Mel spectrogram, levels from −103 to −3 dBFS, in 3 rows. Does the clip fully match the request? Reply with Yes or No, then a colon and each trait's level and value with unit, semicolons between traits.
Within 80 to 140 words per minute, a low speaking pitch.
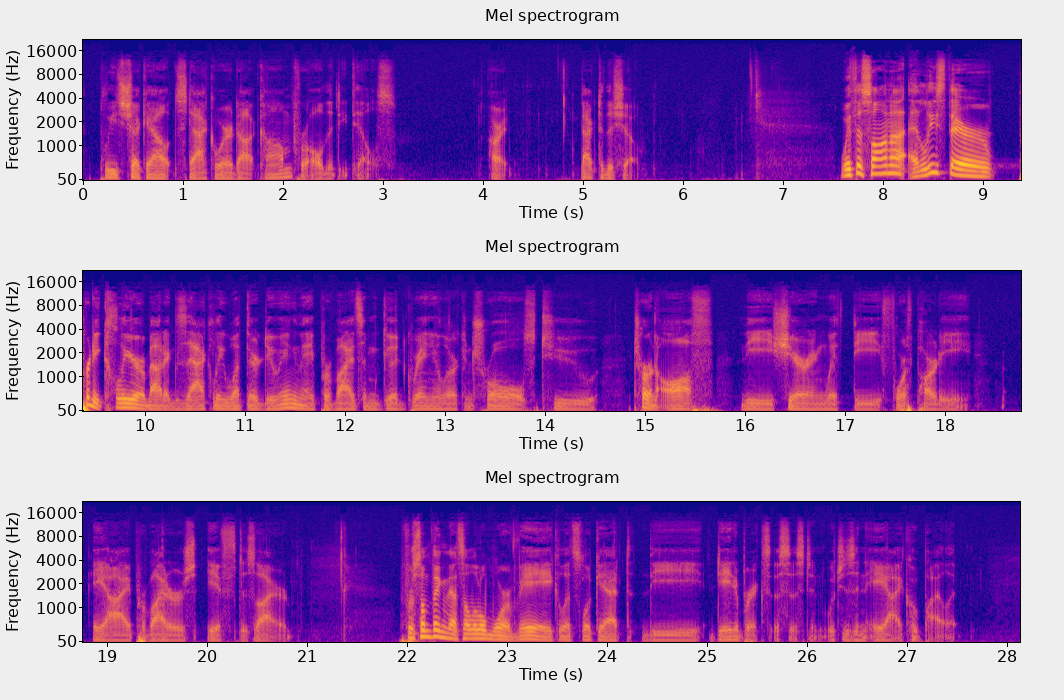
Yes: slow, 135 wpm; very low, 85 Hz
